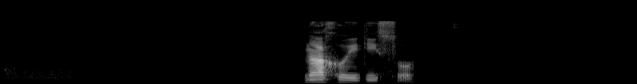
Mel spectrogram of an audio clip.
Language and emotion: Russian, angry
